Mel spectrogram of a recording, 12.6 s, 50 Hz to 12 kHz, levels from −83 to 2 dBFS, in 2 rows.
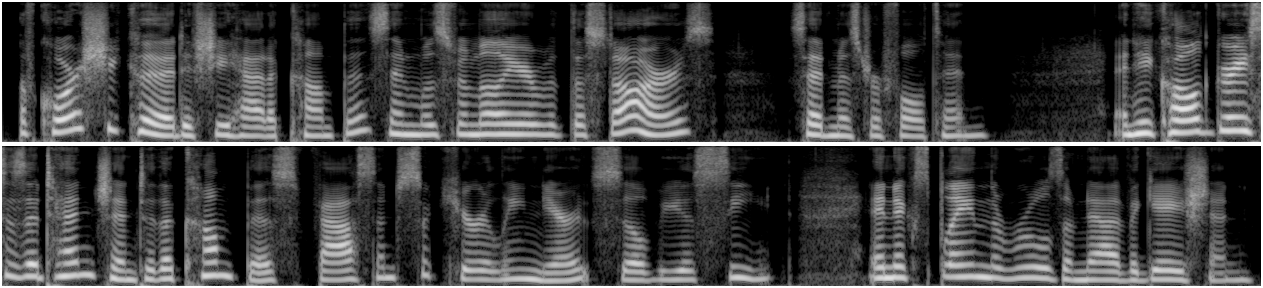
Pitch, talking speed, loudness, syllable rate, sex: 240 Hz, 175 wpm, -18 LUFS, 5.3 syllables/s, female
